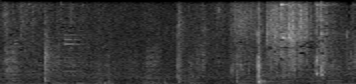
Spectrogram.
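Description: A large rubber dog ball kicked once: a single sharp thud about one and a half seconds in, with a few faint clicks before it.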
